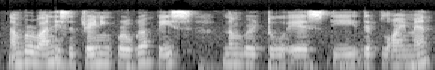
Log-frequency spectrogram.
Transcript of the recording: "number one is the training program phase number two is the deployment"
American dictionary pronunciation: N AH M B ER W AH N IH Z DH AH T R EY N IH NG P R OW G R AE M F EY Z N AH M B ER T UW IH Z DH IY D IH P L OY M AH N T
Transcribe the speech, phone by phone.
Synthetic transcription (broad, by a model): N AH M B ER W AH N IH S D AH T R EY N IH NG P R OW G R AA M P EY S N AH M B ER T UW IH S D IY D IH P L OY M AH N T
